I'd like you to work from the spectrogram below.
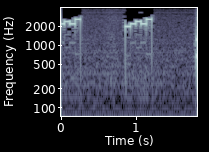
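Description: Five-tone selective call (ZVEI), heard as quick runs of five tones, tones of about 70 ms. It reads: 89099
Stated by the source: ZVEI five-tone selective call received by SDR.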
